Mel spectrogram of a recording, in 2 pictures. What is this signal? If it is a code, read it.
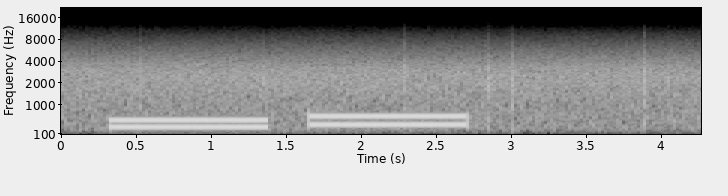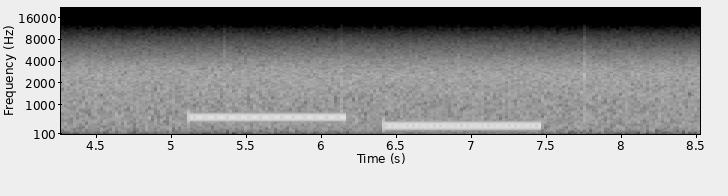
Aircraft SELCAL, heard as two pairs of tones, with radio static and static crashes. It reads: AF-CH GH-AC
